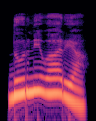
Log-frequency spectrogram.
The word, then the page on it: ದುರ್ನಿವಾರ್ಯ: kannada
